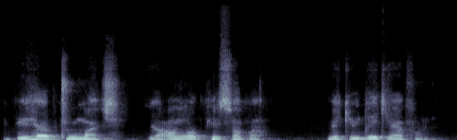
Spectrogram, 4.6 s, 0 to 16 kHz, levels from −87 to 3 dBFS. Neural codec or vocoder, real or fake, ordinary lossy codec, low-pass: codec, 32 kHz, 1.9 kbps, SNAC; fake; Opus, 32 kbps; 14.4 kHz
